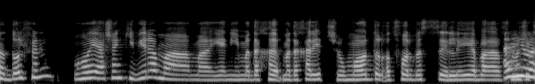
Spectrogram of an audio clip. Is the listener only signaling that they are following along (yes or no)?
no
